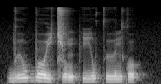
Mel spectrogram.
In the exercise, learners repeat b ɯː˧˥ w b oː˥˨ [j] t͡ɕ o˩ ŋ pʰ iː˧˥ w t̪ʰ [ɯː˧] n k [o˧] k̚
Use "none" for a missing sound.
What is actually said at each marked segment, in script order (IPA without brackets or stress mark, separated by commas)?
j, ɯː˧, o˧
